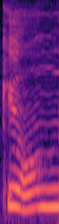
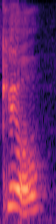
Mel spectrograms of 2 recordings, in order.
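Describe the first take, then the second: First: The word ends with an audible n sound. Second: The word ends without an n sound. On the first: The speaker calls it wrong. "not kiln uh, with an N" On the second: The speaker calls it right. "it's pronounced kill"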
